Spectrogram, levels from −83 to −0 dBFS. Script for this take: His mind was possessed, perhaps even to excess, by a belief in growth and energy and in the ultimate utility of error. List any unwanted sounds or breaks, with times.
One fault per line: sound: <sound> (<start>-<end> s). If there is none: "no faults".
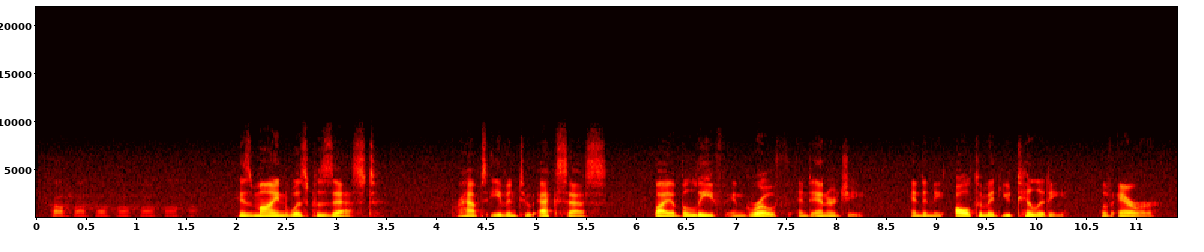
sound: laugh (0.1-1.7 s)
